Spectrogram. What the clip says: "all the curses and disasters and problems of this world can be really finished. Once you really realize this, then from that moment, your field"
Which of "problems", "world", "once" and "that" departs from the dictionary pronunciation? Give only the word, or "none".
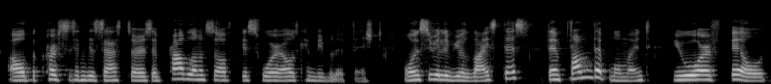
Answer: none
